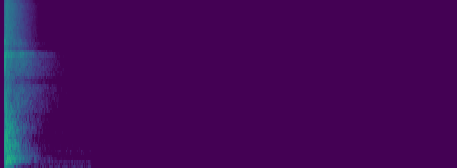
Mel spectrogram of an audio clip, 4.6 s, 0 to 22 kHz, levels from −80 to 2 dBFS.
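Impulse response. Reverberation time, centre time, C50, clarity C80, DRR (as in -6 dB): no single decay rate, 34 ms, 6.0 dB, 9.5 dB, -7.0 dB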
